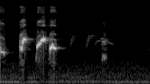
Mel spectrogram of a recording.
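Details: Three rapid, bright chirps from a female red-whiskered bulbul kept as a singing decoy for training and trapping, followed by a faint trailing whistle and a short single note.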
